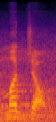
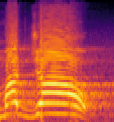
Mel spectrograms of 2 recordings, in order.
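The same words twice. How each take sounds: First: It is said flatly, without expression. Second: It is said angrily, with strong feeling.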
